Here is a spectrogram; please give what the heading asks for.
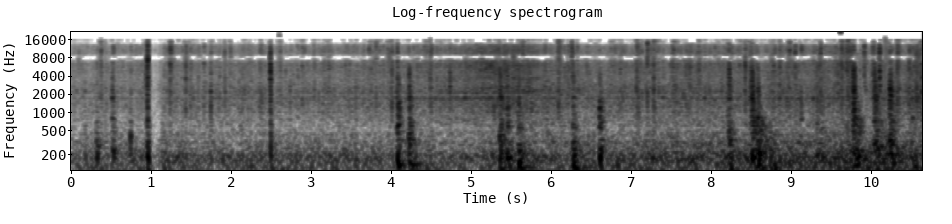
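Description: Softball-sized hailstones pound a vehicle's windshield in New Mexico in loud, irregular cracks and thuds, scattered across a steady roar of heavy storm noise, with no one speaking.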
